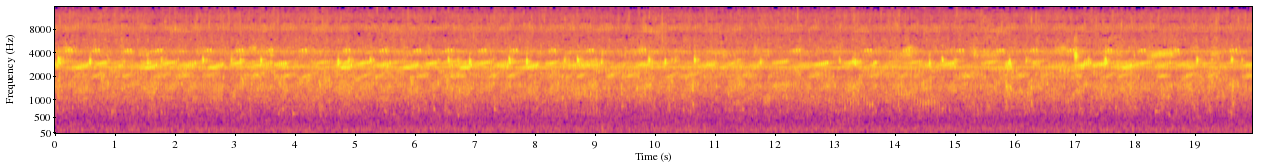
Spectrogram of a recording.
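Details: Many frogs at a lake keep up a steady, high-pitched croaking chorus, with dense rattling trills and scattered louder clicks that hold constant throughout.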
